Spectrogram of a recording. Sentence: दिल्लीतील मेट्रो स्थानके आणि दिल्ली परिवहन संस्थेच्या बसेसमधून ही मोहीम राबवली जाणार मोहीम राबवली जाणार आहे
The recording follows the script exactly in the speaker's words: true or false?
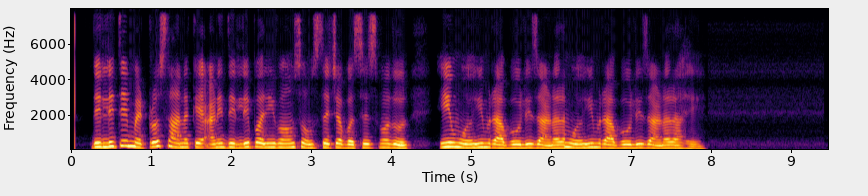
true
